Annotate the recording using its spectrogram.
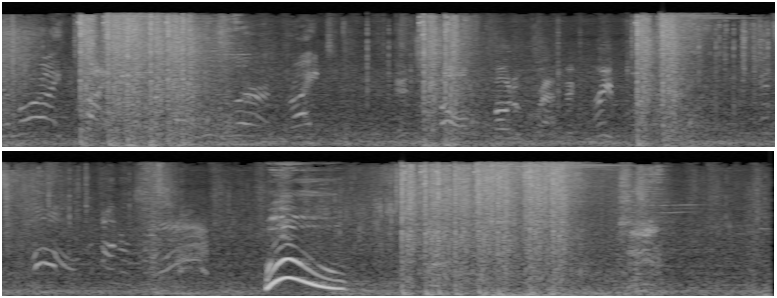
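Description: Energy blasts whoosh and clang against a shield.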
